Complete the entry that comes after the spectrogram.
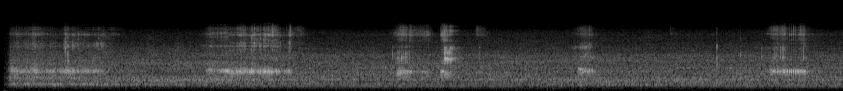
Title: snoring man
